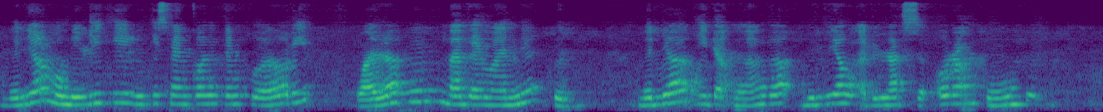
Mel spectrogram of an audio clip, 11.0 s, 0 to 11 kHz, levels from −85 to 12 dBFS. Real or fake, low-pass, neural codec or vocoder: fake; 9.9 kHz; codec, 44.1 kHz, 2.6 kbps, DAC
